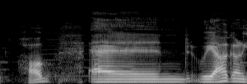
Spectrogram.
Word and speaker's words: Hogg: be talking about with now, what's the correct pronunciation? Professor Hog Hog and we are going to get on to the biodiversity thing.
